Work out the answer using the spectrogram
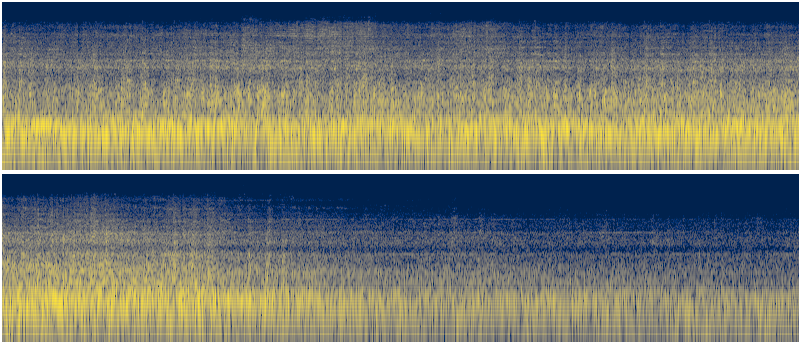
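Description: Coal train wagons rolling past on the rails, loud and steady, then fading from about ten seconds in as the end of the train goes by.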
